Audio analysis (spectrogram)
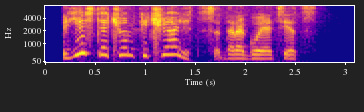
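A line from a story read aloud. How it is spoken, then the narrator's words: Cheerful. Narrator (Russian): весело сказала Пантагеро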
